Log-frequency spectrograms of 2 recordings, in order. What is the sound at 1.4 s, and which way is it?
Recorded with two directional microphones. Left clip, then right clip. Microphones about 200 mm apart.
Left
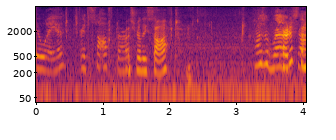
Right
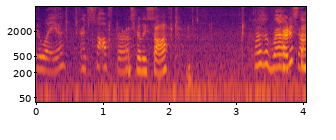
Speech, centre (ahead or behind).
